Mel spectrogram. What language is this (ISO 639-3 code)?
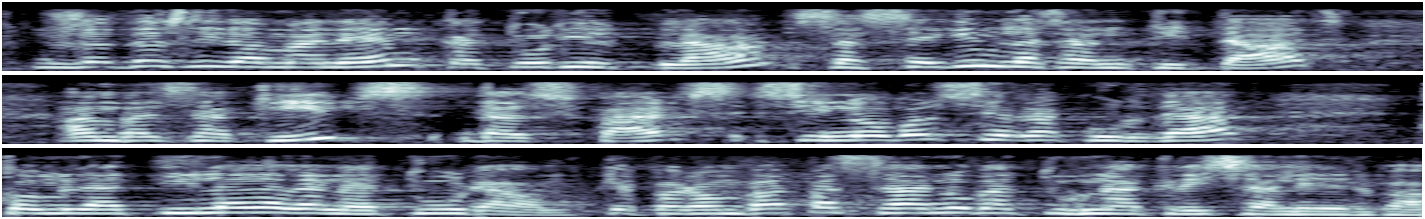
cat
